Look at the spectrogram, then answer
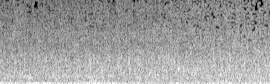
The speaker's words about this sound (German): Der Bach, der fröhlich vor sich hin plätschert.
